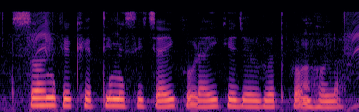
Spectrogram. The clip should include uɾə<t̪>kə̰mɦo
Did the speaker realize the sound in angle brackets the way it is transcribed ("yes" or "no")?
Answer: yes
